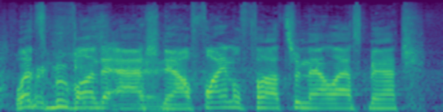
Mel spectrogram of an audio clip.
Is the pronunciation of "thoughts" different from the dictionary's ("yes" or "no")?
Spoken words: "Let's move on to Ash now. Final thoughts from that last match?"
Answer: no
